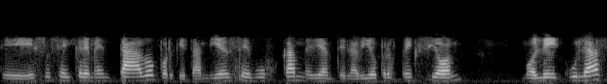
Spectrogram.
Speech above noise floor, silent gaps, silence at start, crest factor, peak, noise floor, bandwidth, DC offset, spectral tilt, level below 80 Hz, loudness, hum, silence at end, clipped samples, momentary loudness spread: 33 dB; none; 0.05 s; 22 dB; -4 dBFS; -59 dBFS; 5.4 kHz; under 0.1%; -6.5 dB/octave; -62 dBFS; -25 LUFS; none; 0 s; under 0.1%; 12 LU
